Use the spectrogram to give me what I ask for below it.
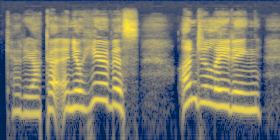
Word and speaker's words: carioca: to the people of rio kariyaka according to my brazilian neighbor i'm sort of trying to pronounce it carioca and you'll hear this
